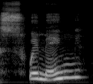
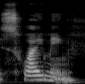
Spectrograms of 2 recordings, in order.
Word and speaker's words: swimming: exemple swim et ben si vous rajoutez ing, vous allez écrire swimming avec 2 m parce que sinon la prononciation si on avait pas ces deux m la prononciation changerait et on dirait swiming.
